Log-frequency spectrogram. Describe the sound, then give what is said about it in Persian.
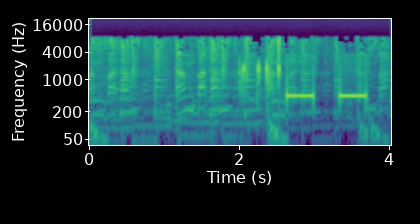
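A busy signal follows a caller's dropped line on a phone-in program, with talk first and then two steady mid-pitched beeps separated by a short silence, a third just beginning. “خب تماس بانو زینت وفا بود، فکر میکنم قطع شد، امیدوارم دوباره تماس بگیرن”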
